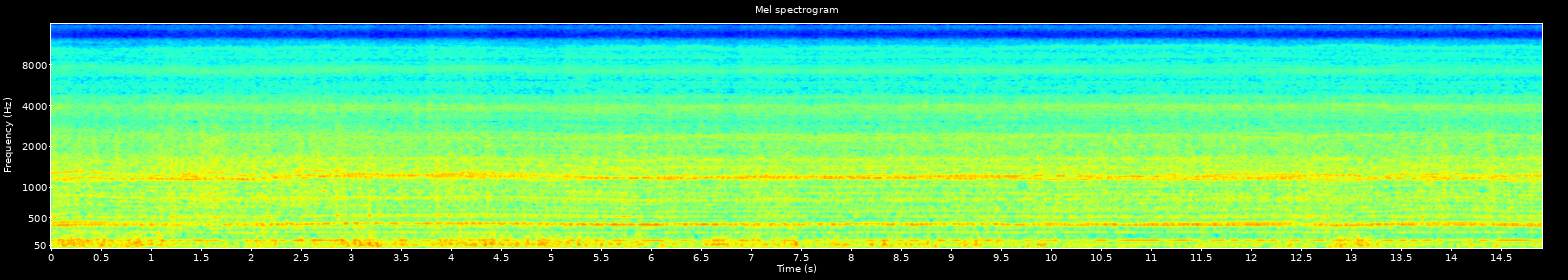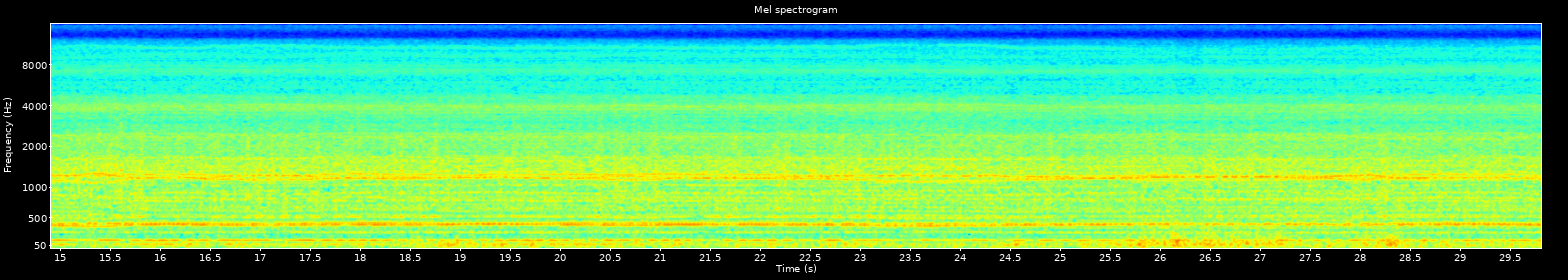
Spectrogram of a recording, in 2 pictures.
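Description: Small multirotor drone's electric motors and propellers whining steadily while it hovers, the pitch wavering slightly, over a rough low rumble of wind on the microphone.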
